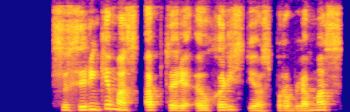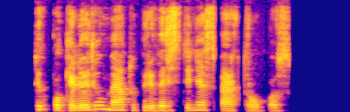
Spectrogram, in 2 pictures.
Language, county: Lithuanian, Klaipėda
